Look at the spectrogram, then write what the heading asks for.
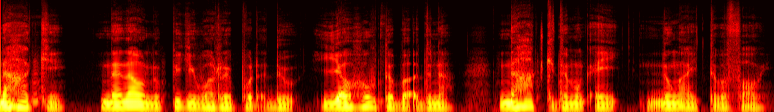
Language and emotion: Manipuri, sad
